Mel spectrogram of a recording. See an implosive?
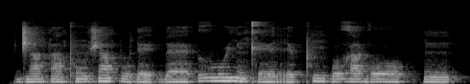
yes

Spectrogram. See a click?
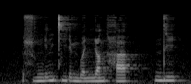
no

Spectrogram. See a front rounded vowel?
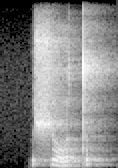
no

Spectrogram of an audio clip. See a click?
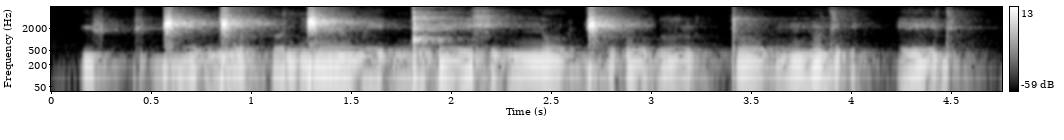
yes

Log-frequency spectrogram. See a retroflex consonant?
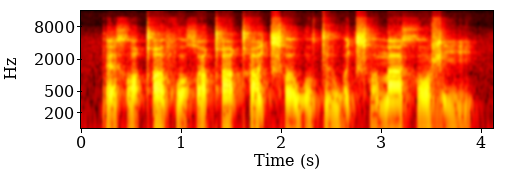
yes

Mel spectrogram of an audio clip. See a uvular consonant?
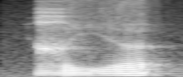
yes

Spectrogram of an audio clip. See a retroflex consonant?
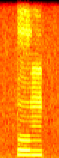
no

